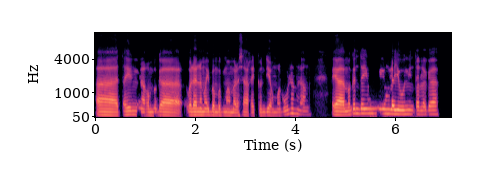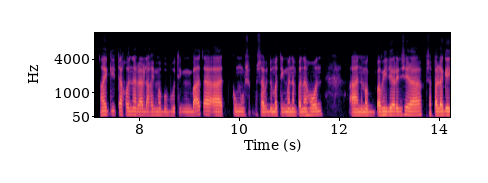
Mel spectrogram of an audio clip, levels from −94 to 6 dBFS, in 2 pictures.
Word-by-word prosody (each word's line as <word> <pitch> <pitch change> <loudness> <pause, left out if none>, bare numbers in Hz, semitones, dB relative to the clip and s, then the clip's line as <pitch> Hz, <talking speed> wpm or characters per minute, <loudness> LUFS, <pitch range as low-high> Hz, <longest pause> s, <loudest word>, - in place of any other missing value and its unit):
At 125 -2 +3
ayun 140 +1 0
nga 125 - -2
kumbaga, 125 +1 0 0.5
wala 130 0 +4
namang 125 0 +2
ibang 120 -1 0
magmamalasakit 115 0 -3
kundi 120 +1 -3
ang 115 - -7
magulang 155 +9 -5
lang 140 -1 -10 0.4
kaya 135 -1 +6
maganda 185 +6 0
yung 185 0 +1
iyong 180 -1 +1
layunin 160 -1 +5
talaga. 155 +1 -1 0.3
Nakikita 145 +1 -2
ko 140 0 -3
na 135 - -2
lalaking 125 -1 -2
mabubuting 125 0 -7
bata 125 -2 +2
at - - -31
kung 130 0 -4 0.3
sa 125 - -4
dumating 125 0 -2
man 125 -1 0
ang 120 - -11
panahon 130 +3 0 0.6
ano 120 +1 +1
magpamilya 130 +2 +2
rin 130 0 -1
sila, 135 0 +2
sa - - -8
palagay 130 0 +3
130 Hz, 155 wpm, -23 LUFS, 125-145 Hz, 0.6 s, kaya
